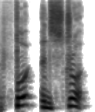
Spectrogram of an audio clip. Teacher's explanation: now in the north they are the same foot and strut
